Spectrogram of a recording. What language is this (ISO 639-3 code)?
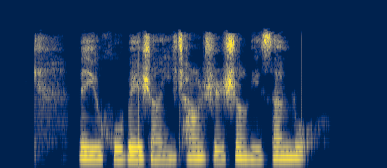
zho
